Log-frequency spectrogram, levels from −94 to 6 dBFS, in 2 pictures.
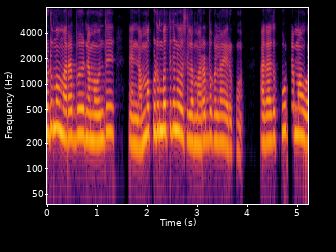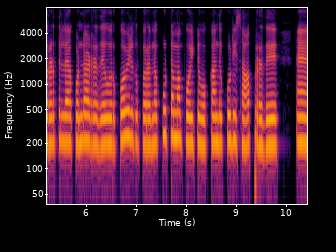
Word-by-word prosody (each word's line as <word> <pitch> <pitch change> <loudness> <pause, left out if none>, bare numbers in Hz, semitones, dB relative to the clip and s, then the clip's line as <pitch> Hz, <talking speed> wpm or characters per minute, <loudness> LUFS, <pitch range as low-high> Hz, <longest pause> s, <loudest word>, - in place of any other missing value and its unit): குடும்ப 300 +3 +4
மரபு 240 +1 +2 0.2
நம்ம 220 -1 +2
வந்து 235 +5 0 0.6
நம்ம 240 +8 +3
குடும்பத்துக்குன்னு 290 0 +5
ஒரு 240 - 0
சில 215 -1 +2
மரபுகள்லாம் 215 0 -1
இருக்கும். 170 -4 -10 0.4
அதாவது 215 +2 +1
கூட்டமா 270 -2 0
ஒரு 205 -1 0
இடத்துல 210 +1 -4 0.2
கொண்டாடுறது, 205 -2 -1
ஒரு 195 - -2
கோவிலுக்கு 230 -2 0
போறதுன்னா 195 0 -1
கூட்டமா 240 -1 -1
போயிட்டு 200 0 0
உக்காந்து 205 +2 -3
கூடி 215 0 0
சாப்பிடுறது, 190 -1 -1 0.6
அ - - +2
215 Hz, 140 wpm, -19 LUFS, 200-245 Hz, 0.6 s, குடும்பத்துக்குன்னு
